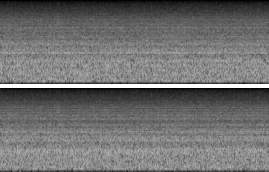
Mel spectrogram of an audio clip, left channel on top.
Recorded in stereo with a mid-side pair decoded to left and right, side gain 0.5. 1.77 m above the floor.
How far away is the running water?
About 3 m.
